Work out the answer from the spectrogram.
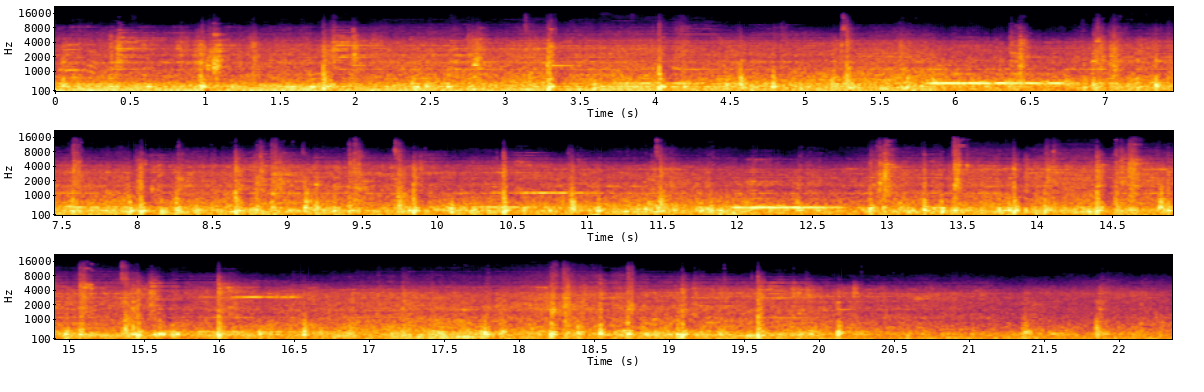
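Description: Passenger coaches rolling past, their wheels clicking over rail joints in a steady rumble, with a few short squeals. The sound fades as the last coach goes by near the end.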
